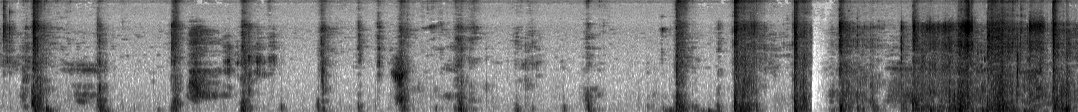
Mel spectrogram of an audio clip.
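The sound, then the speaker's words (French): Footsteps climbing a limestone scree slope: many faint, irregular crunches and clattering knocks of loose stone, with the scrabbling growing denser toward the end. “Donc là, on est en train de, comme vous l'entendez, de grimper un pierrier de calcaire.”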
